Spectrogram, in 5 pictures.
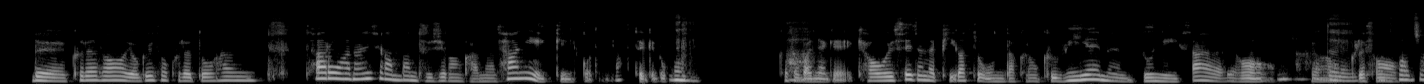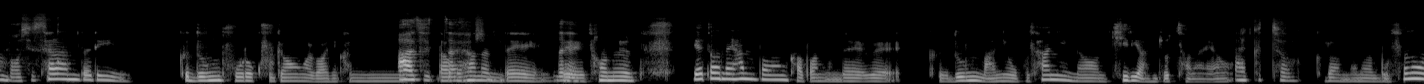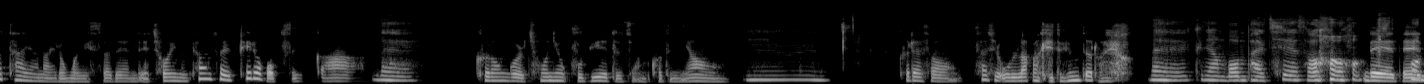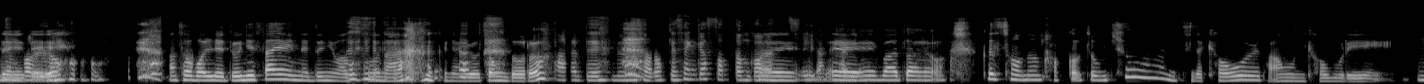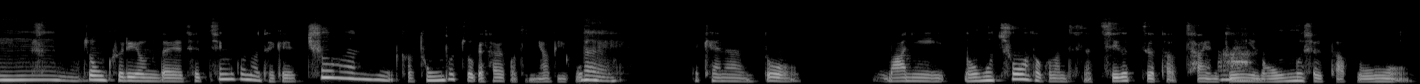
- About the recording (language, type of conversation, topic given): Korean, unstructured, 여름과 겨울 중 어느 계절을 더 좋아하시나요?
- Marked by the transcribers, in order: tapping; other background noise; laughing while speaking: "올라가기도 힘들어요"; laughing while speaking: "발치에서 보는 걸로"; laughing while speaking: "네네네네"; laugh; laughing while speaking: "네"; laughing while speaking: "왔구나.'"; laughing while speaking: "정도로"; unintelligible speech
